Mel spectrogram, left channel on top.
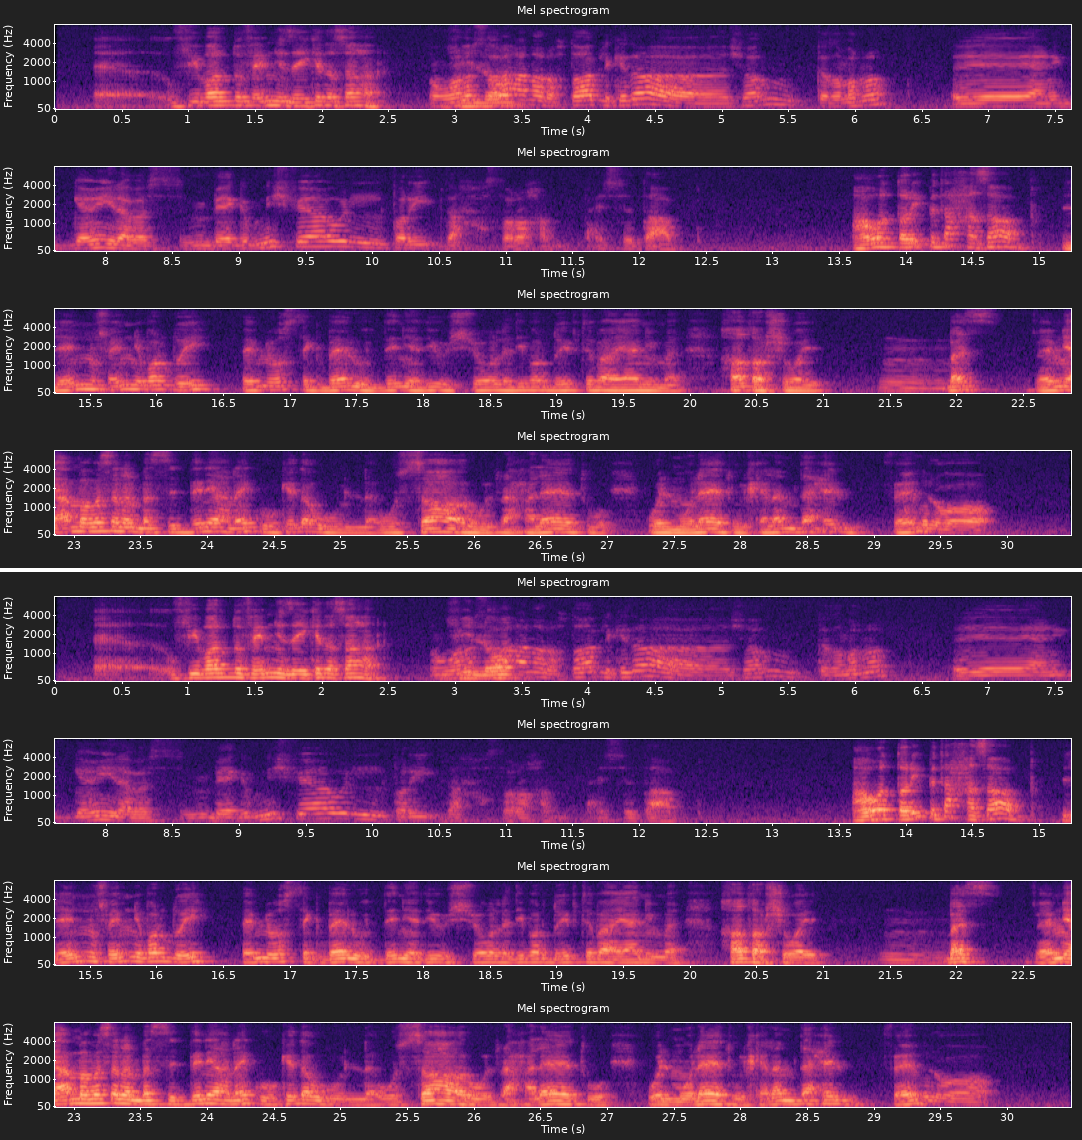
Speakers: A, on the right; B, on the left.
A: آه، وفي برضه فاهمني زي كده سهر
B: هو
A: في
B: انا الصراحه
A: اللي هو
B: انا رحتها قبل كده آه، شرم كذا مره إيه يعني جميله بس ما بيعجبنيش فيها قوي الطريق بتاعها الصراحه بحس تعب
A: هو الطريق بتاعها صعب لانه فاهمني برضو ايه فاهمني وسط جبال والدنيا دي والشغلة دي برضو ايه بتبقى يعني ما- خطر شوية
B: امم
A: بس فاهمني اما مثلا بس الدنيا هناك وكده وال- والسهر والرحلات و- والمولات والكلام ده حلو فاهم
B: حلو اه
